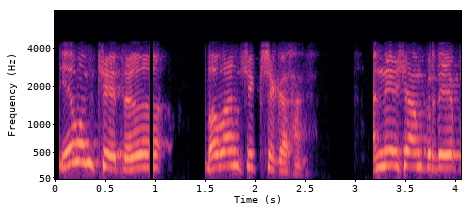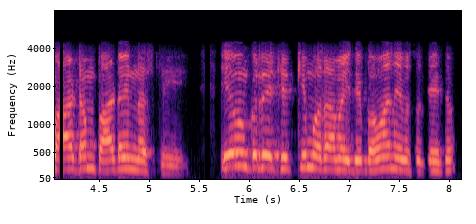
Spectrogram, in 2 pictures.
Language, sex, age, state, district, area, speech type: Sanskrit, male, 45-60, Karnataka, Vijayapura, urban, conversation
